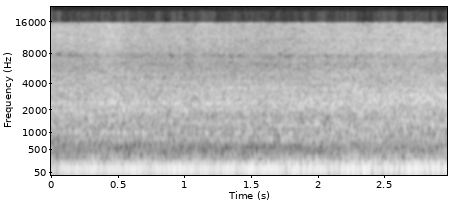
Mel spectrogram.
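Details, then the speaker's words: Vediam wet grinder after bearing change, motor run directly: even low hum holding steady without rattling or knocking, faster and silent where it rattled before; normal running. "டேரெக்டாக போட்டிங்கன்னா பாருங்கள், உங்களோட கொஞ்சம் வேகமாக ஓடுது, sound இல்லாமல் ஓடுது."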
